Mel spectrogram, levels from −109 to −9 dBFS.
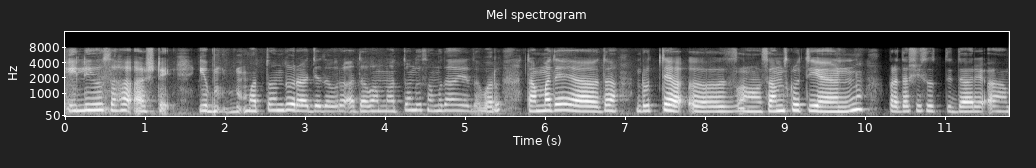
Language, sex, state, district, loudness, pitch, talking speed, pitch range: Kannada, female, Karnataka, Shimoga, -17 LUFS, 225 Hz, 85 wpm, 215-245 Hz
